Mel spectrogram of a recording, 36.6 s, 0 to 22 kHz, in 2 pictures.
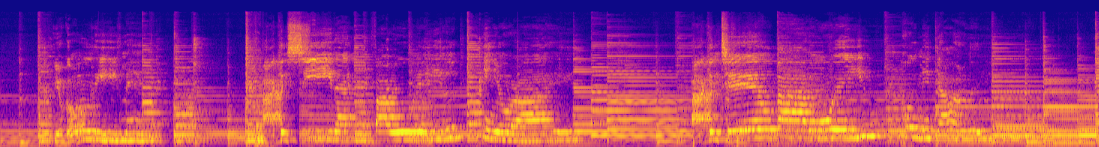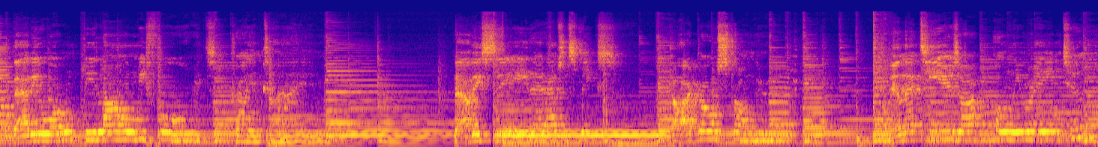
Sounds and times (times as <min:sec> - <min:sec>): Music: 0:00.0 - 0:36.6.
